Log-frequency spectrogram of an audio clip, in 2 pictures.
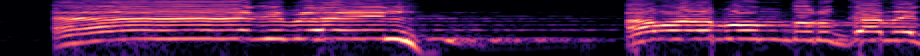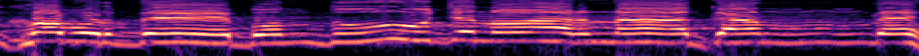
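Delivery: calling out.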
